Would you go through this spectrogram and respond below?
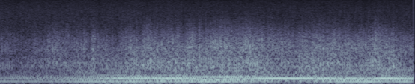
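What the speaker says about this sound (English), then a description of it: "Day bombers blast coastal installations, continuing the heavy attacks of the night before" Wartime day bombers flying over enemy coastal installations during the invasion of France, a steady droning engine hum that swells slightly and holds, heard alone with no voices.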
